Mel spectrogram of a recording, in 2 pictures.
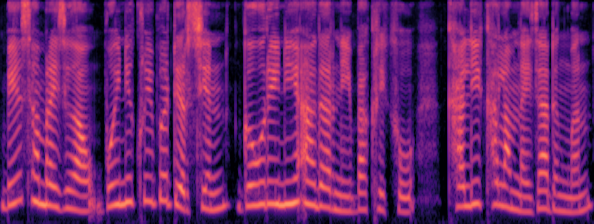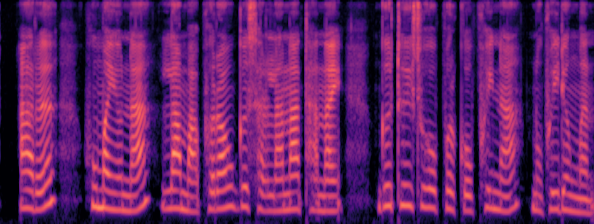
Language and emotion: Bodo, neutral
